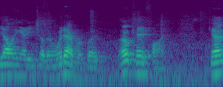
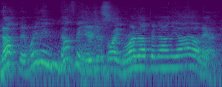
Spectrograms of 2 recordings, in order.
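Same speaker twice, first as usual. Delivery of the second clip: higher-pitched imitation of disbelief; incredulous classmate; 6 semitones higher than usual. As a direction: question it as if baffled. Classmate incredulously questions her excuse.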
